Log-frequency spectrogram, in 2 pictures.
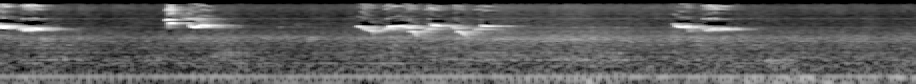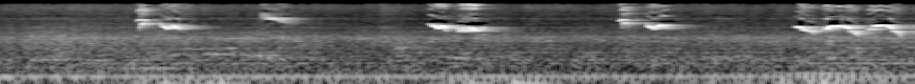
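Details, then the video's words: Oriental magpie-robin singing in the morning: short, bright, downward-slurred whistled notes, often in quick pairs, repeated about every one to two seconds over a steady low hum. "KICAU KACER DI PAGI HARI"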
